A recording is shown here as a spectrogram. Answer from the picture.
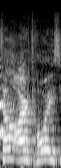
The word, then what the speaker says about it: Stella Artois: No, you pronounced that wrong. – Pepper. – It's whatever. – Stella Artois. – It's Stella Artois, you uncultured swine.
